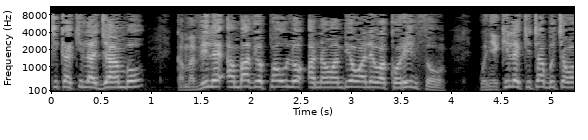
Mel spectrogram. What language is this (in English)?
Swahili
